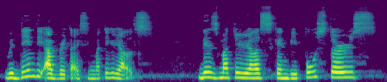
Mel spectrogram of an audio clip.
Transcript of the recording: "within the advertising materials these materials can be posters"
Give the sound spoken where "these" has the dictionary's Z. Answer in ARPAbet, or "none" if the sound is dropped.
S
